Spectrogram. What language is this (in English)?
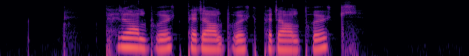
Norwegian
